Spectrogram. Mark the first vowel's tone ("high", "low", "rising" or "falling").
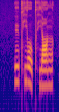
high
